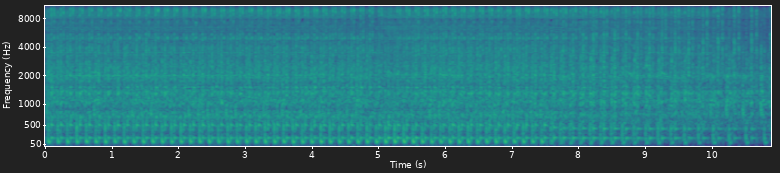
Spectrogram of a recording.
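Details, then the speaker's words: 1949 Petter A1 air-cooled single-cylinder stationary engine driving a homemade "Bitsa" generator and lighting set: steady, even beat at about 214 per minute, no misses or knocks, holding speed under the dynamo load; normal running under load. "I'll shut up for a bit so you can enjoy the sound of a vintage engine"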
